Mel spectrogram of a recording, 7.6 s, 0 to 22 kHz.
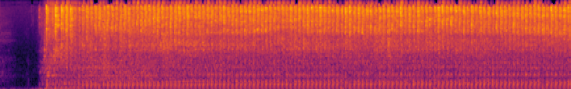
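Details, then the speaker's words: Small Predator single-cylinder engine (about 96–99 cc) on a front-tine rototiller, after tightening the slipping belt, with a new filter and a good plug, warming the oil: it catches within a second, then a steady beat of about 3.5 pulses a second; runs clean. "yeah that should be good to go i think we are set so let this run a little bit just to make sure get the oil a little warmer"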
